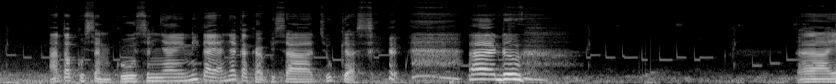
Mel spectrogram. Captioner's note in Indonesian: tertawa; terkesiap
